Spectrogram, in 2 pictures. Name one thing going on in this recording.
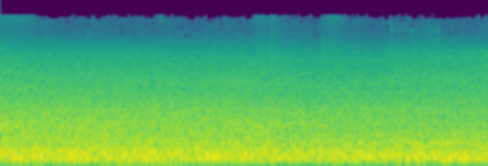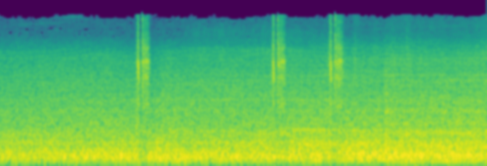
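Traffic rumbles steadily on a road nearby.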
